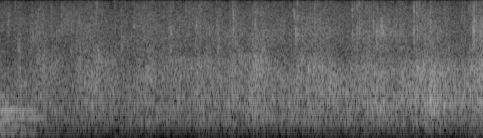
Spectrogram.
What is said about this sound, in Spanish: dan un fuerte aplauso a nuestro Dios y Señor.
